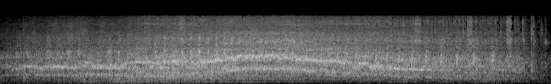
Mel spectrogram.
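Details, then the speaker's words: 2002 Subaru WRX with 214K highway miles, low compression and alternating misfire codes on cylinders 1-3, running warm. It runs rough with a steady hollow knock of about three to four a second, then falters. Owner suspects piston slap. "Okay, so it does that after it warms up, obviously, a little bit, it gets a little warm. But piston slap, you can hear it."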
